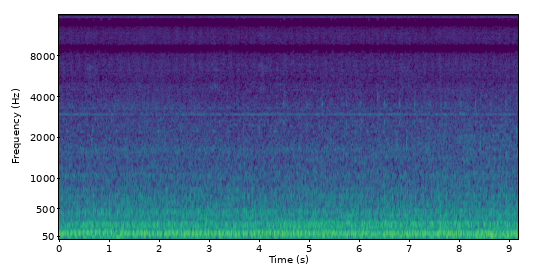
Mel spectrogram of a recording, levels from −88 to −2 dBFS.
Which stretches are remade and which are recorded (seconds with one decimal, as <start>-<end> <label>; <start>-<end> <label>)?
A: 0.0-1.2 recorded; 1.2-3.0 remade; 3.0-7.2 recorded; 7.2-8.3 remade; 8.3-9.2 recorded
